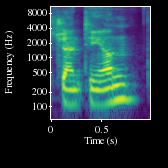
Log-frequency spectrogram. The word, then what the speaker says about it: gentium: Uh for example, like the consensus gentium, is that how you pronounce this?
